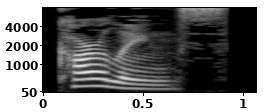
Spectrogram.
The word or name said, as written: carlings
